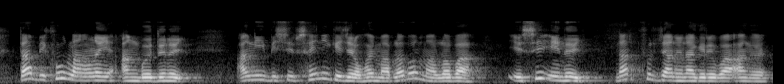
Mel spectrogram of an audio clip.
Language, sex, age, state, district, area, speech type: Bodo, male, 45-60, Assam, Kokrajhar, rural, spontaneous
